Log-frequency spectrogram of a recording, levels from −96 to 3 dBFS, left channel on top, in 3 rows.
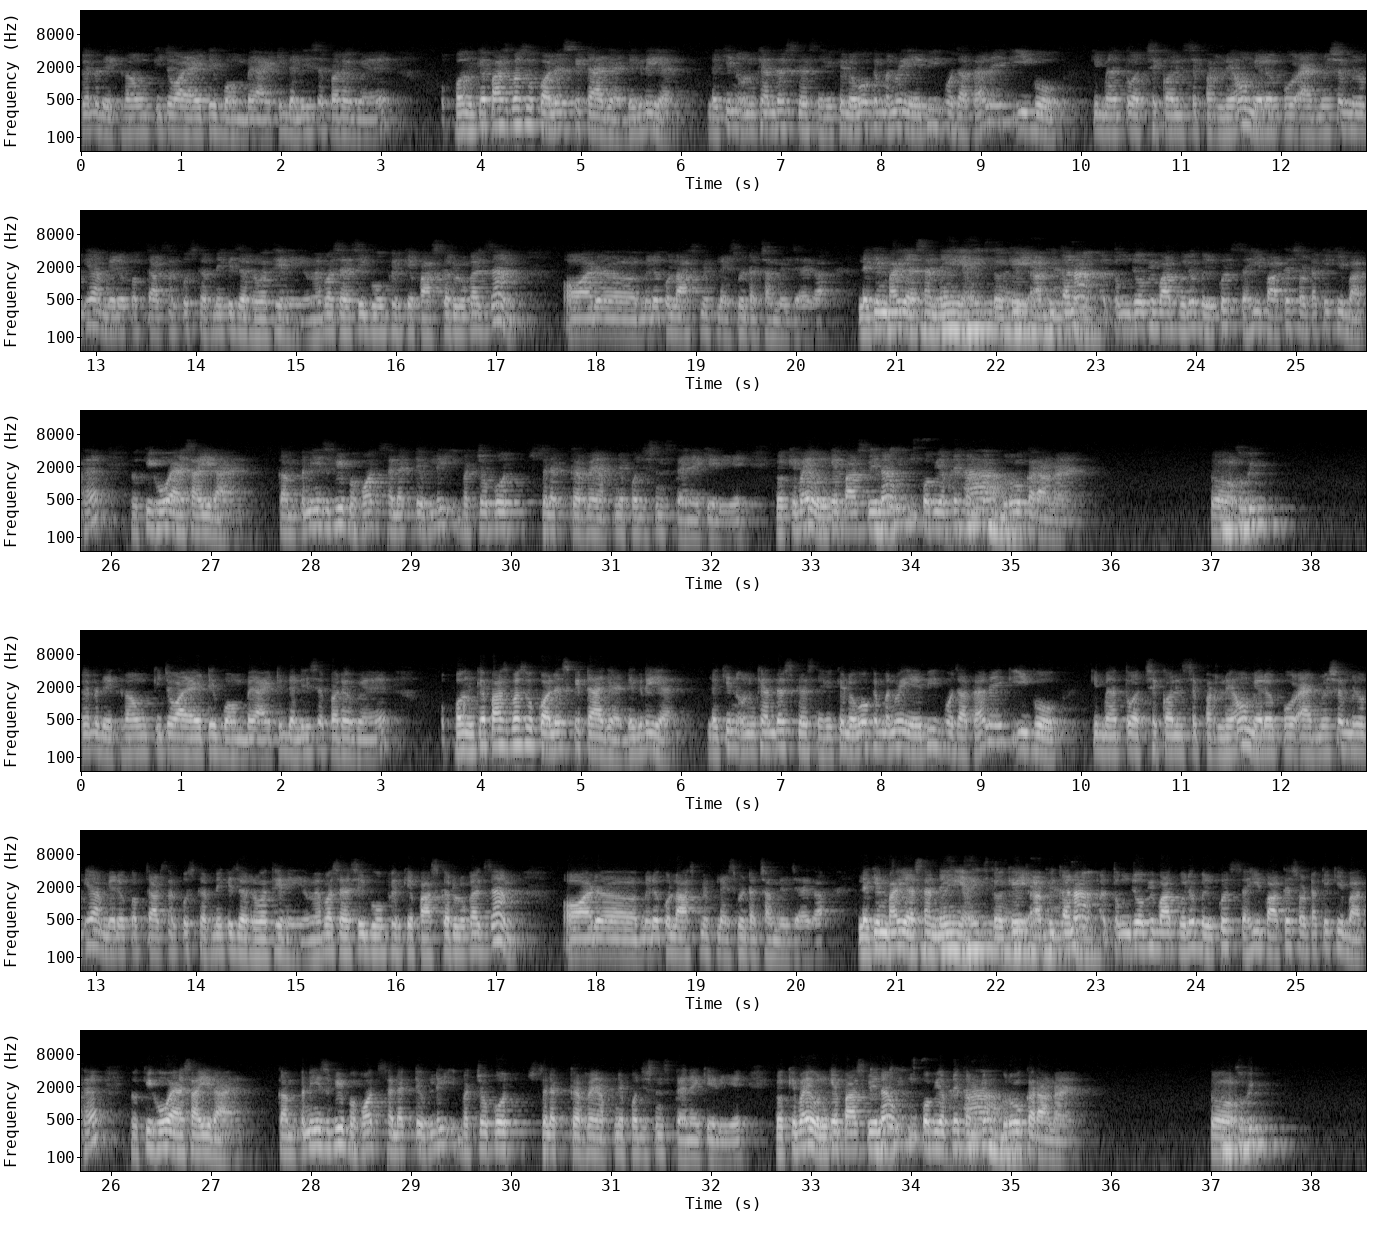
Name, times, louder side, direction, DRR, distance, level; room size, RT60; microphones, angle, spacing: voice 1, 0.0-3.1 3.7-5.9 6.3-9.7 10.1-17.2 17.7-20.3 20.6-25.9 26.3-27.3 27.7-30.0 30.3-32.3 32.6-35.6 37.0-37.3, right 5 dB, 65° right, 6 dB, 0.3 m, -28 dB
voice 2, 21.2-23.0 33.6-34.0 34.4-35.0 37.1-37.4, right 1 dB, 45° right, 2 dB, 1.3 m, -30 dB
9.4 x 3.8 x 3.1 m, 0.67 s
head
